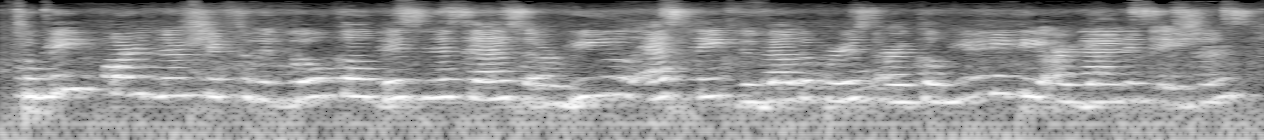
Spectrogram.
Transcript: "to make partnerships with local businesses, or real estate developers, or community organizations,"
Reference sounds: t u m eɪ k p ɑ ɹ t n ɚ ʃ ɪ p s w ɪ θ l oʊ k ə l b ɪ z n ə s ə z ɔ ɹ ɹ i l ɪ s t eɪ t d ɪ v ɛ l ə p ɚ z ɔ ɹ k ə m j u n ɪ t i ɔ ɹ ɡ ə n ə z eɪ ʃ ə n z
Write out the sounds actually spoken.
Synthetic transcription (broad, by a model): t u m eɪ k p ɑ ɹ t n ɚ ʃ ɪ p s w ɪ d l oʊ k ə l b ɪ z n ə s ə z ɔ ɹ ɹ i l ɪ s t eɪ t d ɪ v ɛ l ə p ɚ s ɔ ɹ k ə m j u n ɪ t i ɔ ɹ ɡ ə n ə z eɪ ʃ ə n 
